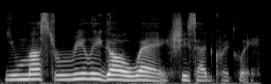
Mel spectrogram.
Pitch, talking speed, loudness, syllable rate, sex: 210 Hz, 175 wpm, -16 LUFS, 4.5 syllables/s, female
